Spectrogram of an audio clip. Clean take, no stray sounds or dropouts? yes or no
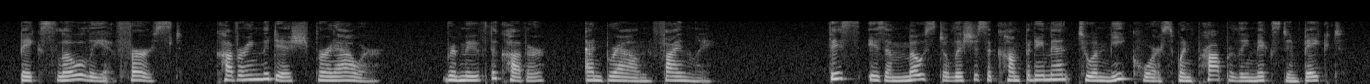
yes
